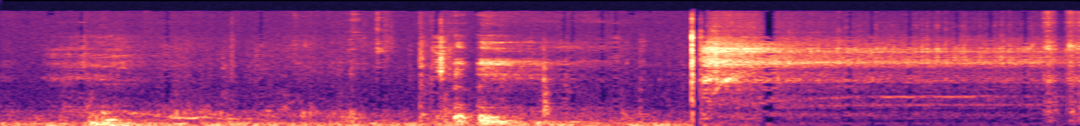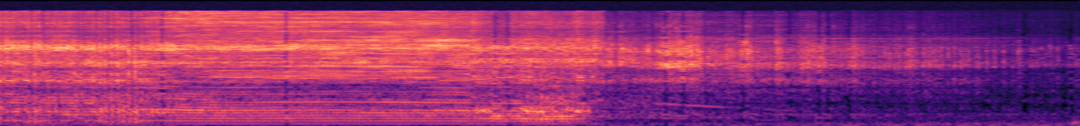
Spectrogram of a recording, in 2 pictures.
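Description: Handling clatter of a small brass part, then an angle grinder with an abrasive cut-off wheel switched on about a third of the way in, cutting down a brass shower-valve stem. It runs steadily for several seconds, is switched off, and winds down near the end.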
